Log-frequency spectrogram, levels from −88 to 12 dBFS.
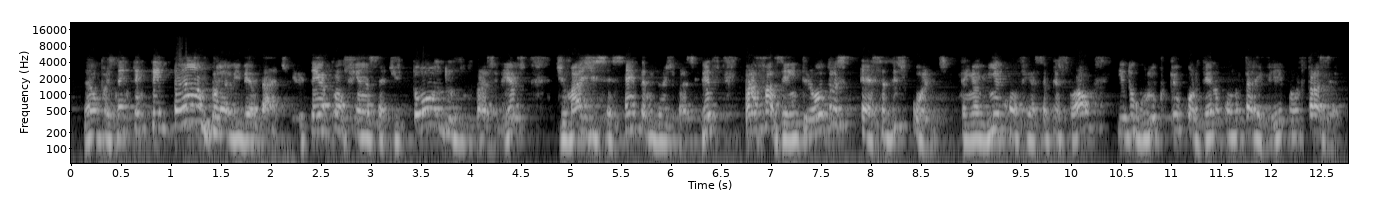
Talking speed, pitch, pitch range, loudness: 220 wpm, 170 Hz, 150-225 Hz, -25 LUFS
